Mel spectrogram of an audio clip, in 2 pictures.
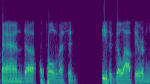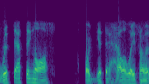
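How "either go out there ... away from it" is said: normal talking voice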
